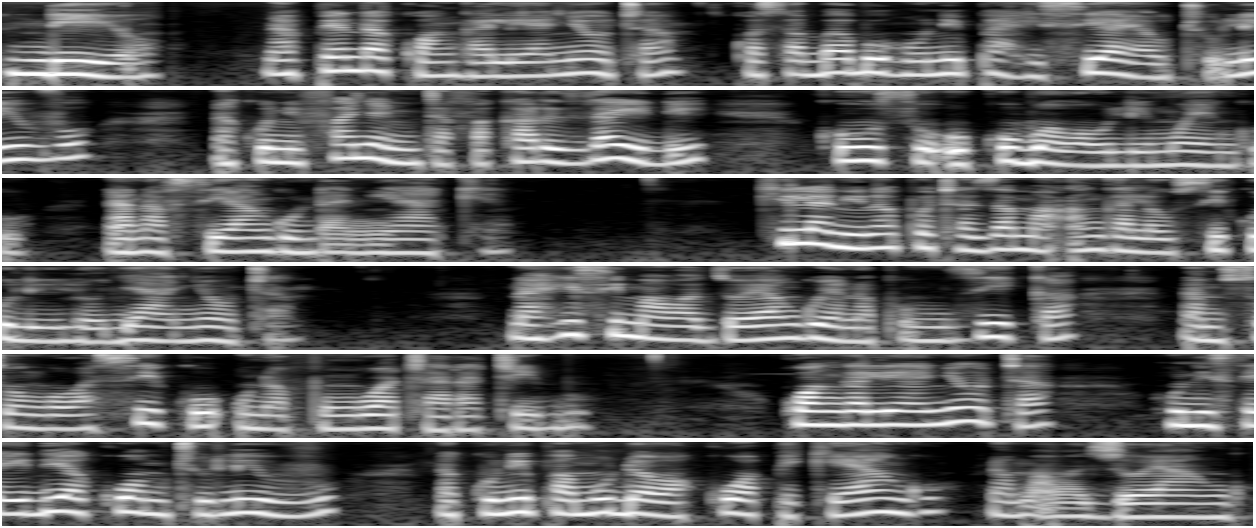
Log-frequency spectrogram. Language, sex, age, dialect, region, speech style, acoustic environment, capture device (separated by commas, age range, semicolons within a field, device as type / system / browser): Swahili, female, 18-24, Kenya - Mombasa, Kenya, relaxed, nature, mobile / Linux / Chrome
